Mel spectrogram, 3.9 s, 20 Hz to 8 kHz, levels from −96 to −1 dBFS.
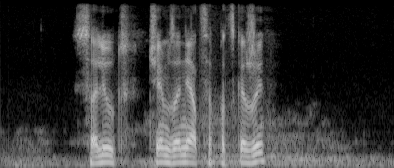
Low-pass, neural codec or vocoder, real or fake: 7.2 kHz; none; real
